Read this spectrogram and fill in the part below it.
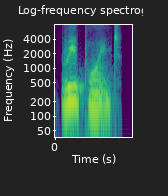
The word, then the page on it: repoint: Indian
